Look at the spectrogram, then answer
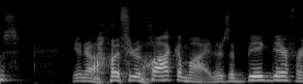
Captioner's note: laughs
